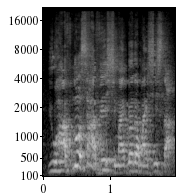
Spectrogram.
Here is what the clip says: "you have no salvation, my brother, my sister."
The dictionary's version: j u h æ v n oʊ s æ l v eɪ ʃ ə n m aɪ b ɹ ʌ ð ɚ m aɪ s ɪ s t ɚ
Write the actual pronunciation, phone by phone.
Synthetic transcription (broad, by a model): j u h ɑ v n oʊ s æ v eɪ s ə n m aɪ b ɹ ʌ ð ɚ m aɪ s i s t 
